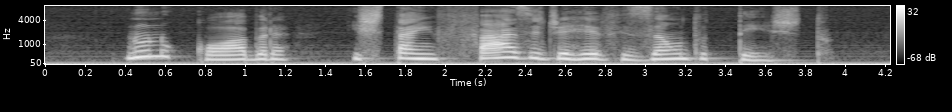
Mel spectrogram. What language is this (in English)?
Portuguese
